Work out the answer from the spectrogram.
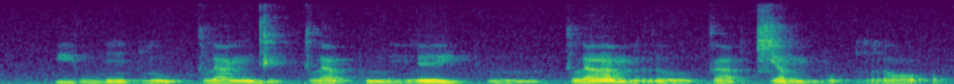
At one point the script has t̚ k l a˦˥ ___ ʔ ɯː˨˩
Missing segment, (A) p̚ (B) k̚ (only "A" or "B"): A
